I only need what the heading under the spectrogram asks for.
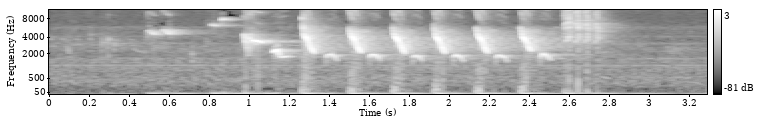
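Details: Dawn song of a common nightingale in May: a couple of rising whistles, then a row of about eight loud, sharply falling notes, evenly spaced and very quick, ending in a harsh buzzy burst.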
